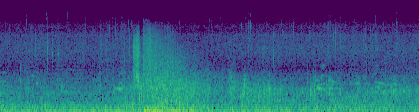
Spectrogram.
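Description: Thunderstorm in Avatar: Frontiers of Pandora, with steady rain throughout and a loud rolling thunderclap near three seconds that slowly fades back into the downpour.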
